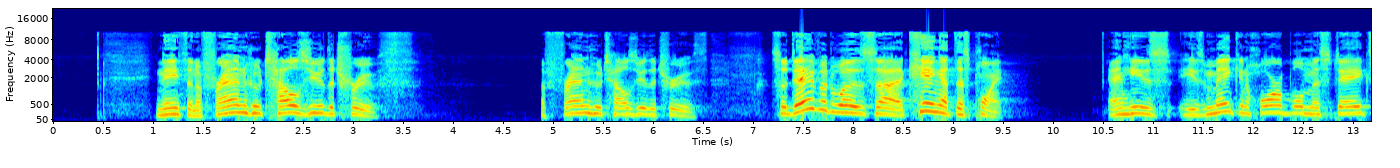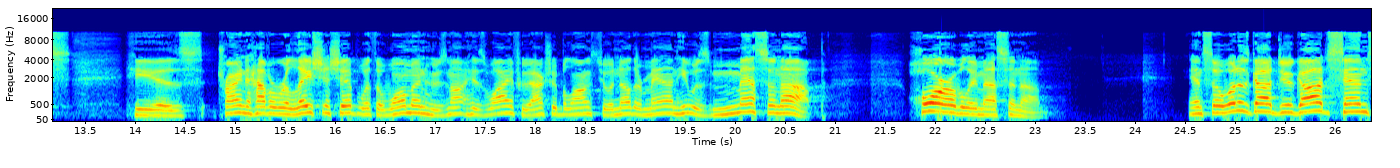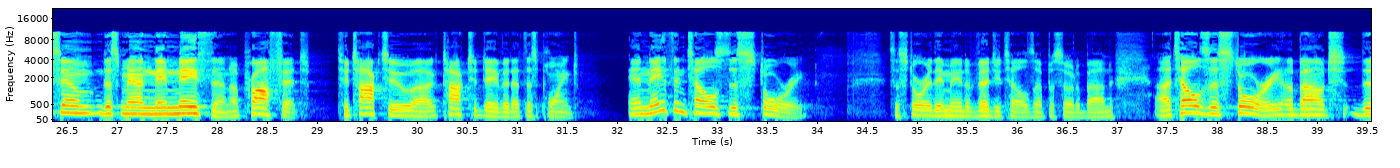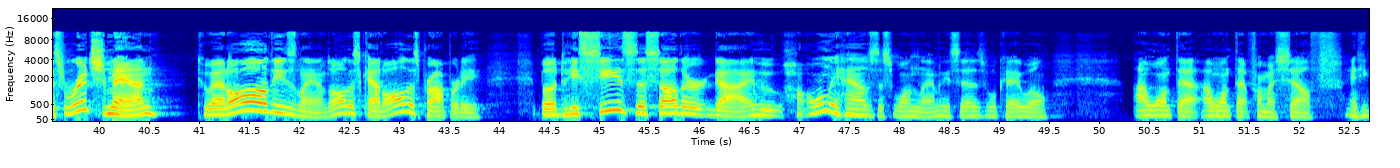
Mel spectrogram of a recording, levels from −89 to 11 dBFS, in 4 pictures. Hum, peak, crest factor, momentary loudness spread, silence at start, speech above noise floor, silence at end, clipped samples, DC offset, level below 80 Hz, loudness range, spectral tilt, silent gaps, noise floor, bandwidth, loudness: none; 0 dBFS; 22 dB; 17 LU; 1.05 s; 56 dB; 0 s; under 0.1%; under 0.1%; -54 dBFS; 11 LU; -4.5 dB/octave; none; -76 dBFS; 11 kHz; -20 LUFS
